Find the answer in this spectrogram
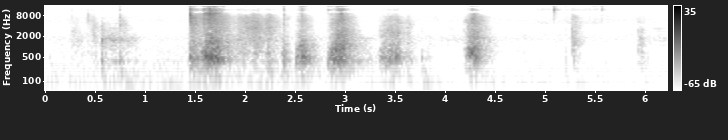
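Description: A small palette knife scraping through wet acrylic pouring paint: a quick run of about six short scraping strokes, then a few faint ones near the end.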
